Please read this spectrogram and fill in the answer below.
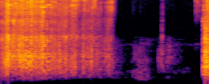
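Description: A handful of small metal charms and pins jingling together in the hand. The jingle fades out about a second in and is followed by a brief lull, with sharp clinks as they start to hit the table right at the end.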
